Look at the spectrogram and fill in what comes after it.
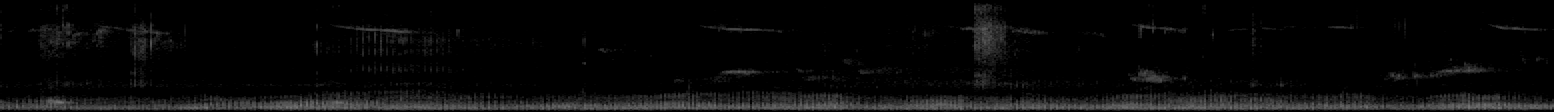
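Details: Frogs calling at a pond in Estonia in spring, an even, continuous rattling croak chorus with no breaks, with thin bird chirps faintly audible above.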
